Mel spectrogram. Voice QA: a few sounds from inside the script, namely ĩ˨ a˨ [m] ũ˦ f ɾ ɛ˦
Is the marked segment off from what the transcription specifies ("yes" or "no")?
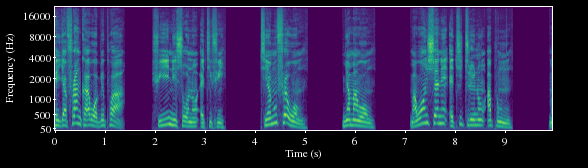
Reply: no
